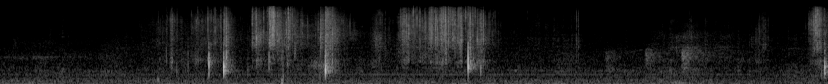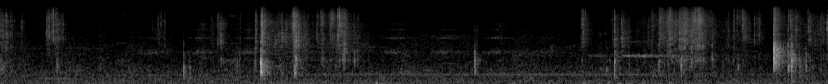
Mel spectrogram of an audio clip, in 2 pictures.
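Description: Kitten batting and tussling with a furry toy mouse on a string on a wooden floor: irregular bursts of rustling and scratching with sharp clicks.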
